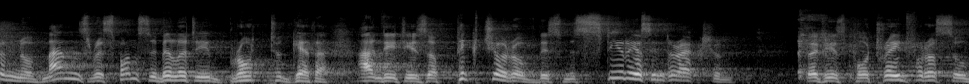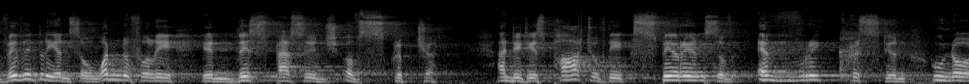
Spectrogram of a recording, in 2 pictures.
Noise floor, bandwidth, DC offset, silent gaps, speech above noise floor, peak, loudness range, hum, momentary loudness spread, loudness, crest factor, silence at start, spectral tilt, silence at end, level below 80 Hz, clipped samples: -54 dBFS; 13.5 kHz; under 0.1%; none; 29 dB; -6 dBFS; 4 LU; none; 10 LU; -25 LUFS; 20 dB; 0 s; -5 dB/octave; 0 s; -60 dBFS; under 0.1%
